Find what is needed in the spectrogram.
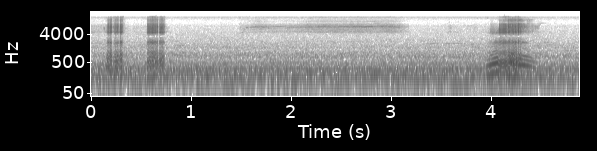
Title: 【猫おもしろ】シルバーいびき Funny cat.Cat snoring.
